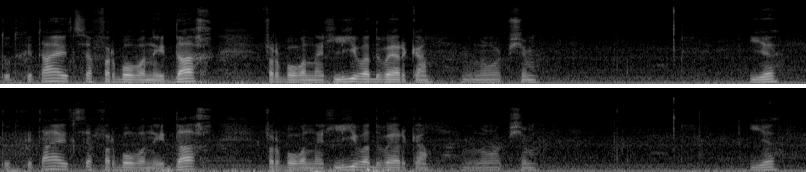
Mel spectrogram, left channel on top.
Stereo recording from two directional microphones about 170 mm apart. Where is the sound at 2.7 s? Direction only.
35° left (ahead or behind); by 5.3 s 55° left (ahead or behind).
